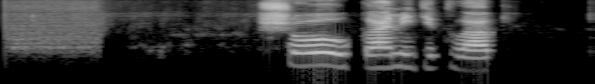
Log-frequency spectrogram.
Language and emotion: Russian, neutral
